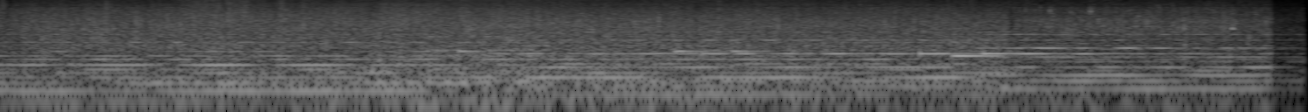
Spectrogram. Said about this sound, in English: they walk off through the pouring rain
